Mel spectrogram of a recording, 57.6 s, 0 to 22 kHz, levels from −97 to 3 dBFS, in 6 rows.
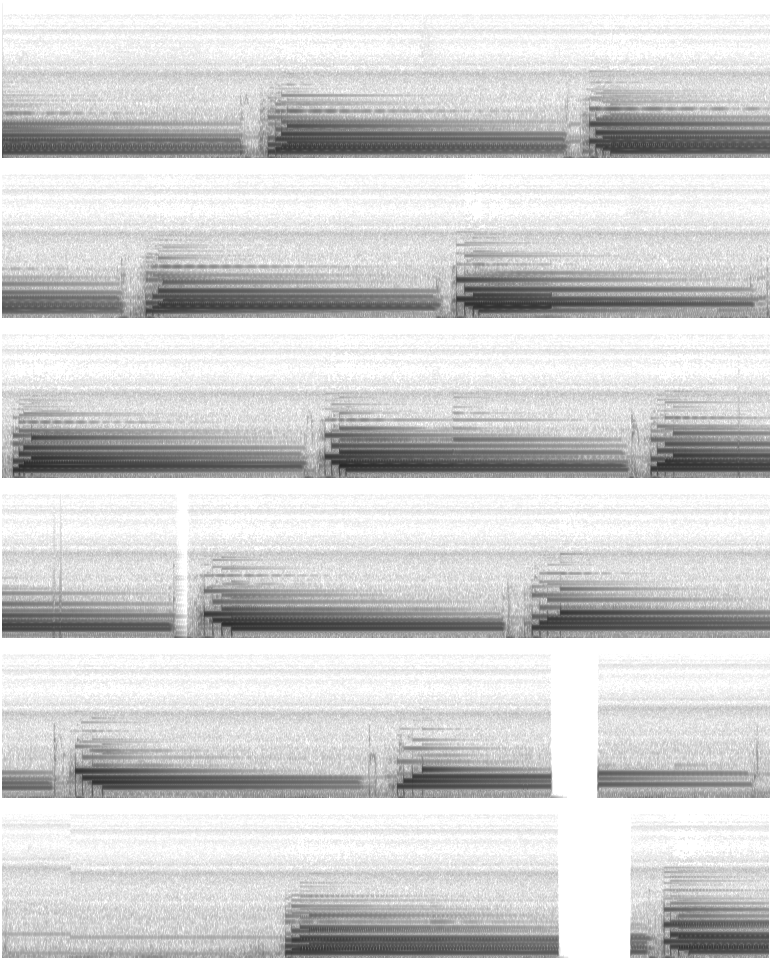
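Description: Music with several delivery faults from just before the middle onward. At 28.39 s, 29.43 s and 29.52 s there are three short stalls from a late packet. Each time a packet misses its deadline, the jitter buffer runs dry, and the receiver stretches the last bit of sound for 17 ms, 26 ms and 17 ms respectively before resuming from the same point. Nothing is lost, but each stretch adds to the playback delay, and the held sound carries a slight buzz or dip. From 30.97 to 31.14 s comes a call audio freeze. The last sound is continued for about 135 ms as a fading buzz or hiss and never drops to full silence, then the music resumes where it stopped with no content missing. This longer hold likely comes from packets held up in transit, and it pushes the delay back by those same 135 ms. At 45.25 s a playback stall cuts the music off in mid-flow for about 0.58 s until 45.85 s. A second, longer one runs from 54.94 to 55.86 s, about 0.9 s of dead output. 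Both likely come from the player running out of data or its output thread being blocked. Each stall is followed by catch-up at higher speed as the player resamples its backlog to recover lost time. From 45.85 to 48.85 s the music runs at 1.15 times speed, with pitch up about two semitones, before settling back. After the second stall, from 55.86 s to the end, it runs at 1.1 times speed, sharp by about one and a half semitones.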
